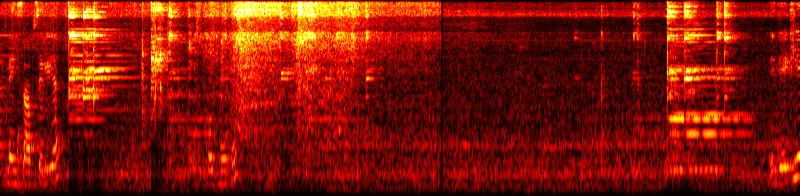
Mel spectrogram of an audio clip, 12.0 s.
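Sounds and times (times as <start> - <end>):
spoon clinking on a pot: 1.0 - 3.1, 10.0 - 11.3
chicken sizzling in oil: 1.6 - 6.6.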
